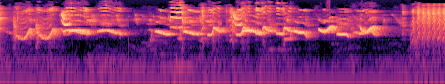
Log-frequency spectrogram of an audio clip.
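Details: Masked laughingthrush song, meant to stimulate kept birds: repeated swooping whistles in steady sequence, loud and melodic, ending in a short burst of harsh noise.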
